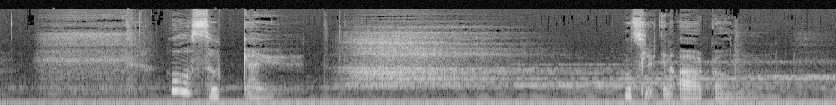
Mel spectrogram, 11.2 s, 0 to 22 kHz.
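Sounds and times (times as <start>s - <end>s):
deep inhale: 0.4s - 2.2s, 4.4s - 8.0s
speech: 2.3s - 3.8s, 8.4s - 10.2s.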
